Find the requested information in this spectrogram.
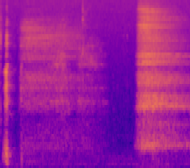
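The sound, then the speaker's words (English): A deep breath: a sharp, gasping inhale at the start, followed by a long, loud, airy exhale toward the end, with no talk over it. “Hold on. I need a deep breath.”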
